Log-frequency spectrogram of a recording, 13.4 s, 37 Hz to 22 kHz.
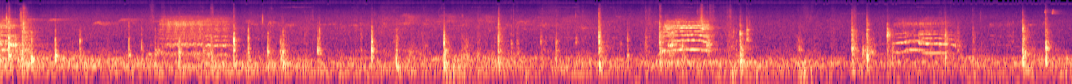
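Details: Goat kids from two teams, the offspring of Koharu and of Okayu, playing in the exercise yard at Yoshigake handmade goat farm on 13 June 2023; three short wavering bleats over steady low rumble and scattered knocks and clatter.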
